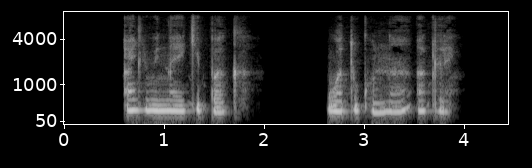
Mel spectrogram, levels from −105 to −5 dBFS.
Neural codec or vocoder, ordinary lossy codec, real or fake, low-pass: none; Opus, 64 kbps; real; 7.2 kHz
